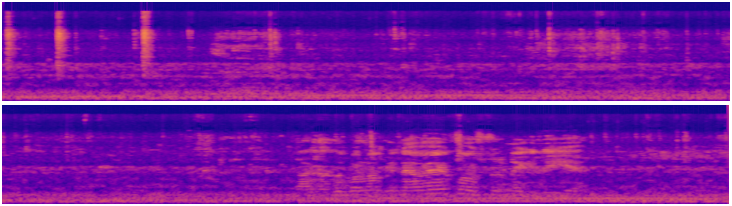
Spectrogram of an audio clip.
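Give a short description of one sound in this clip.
A vehicle's engine hums steadily from inside while driving along a road.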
